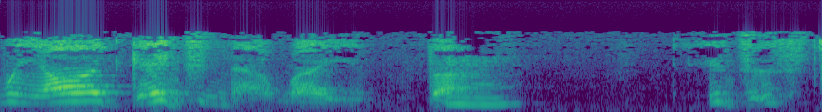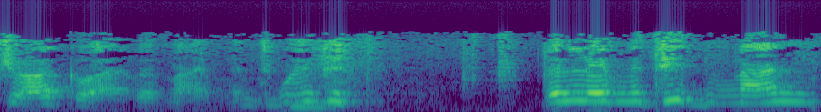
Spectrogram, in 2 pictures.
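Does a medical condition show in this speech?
Yes: cerebral palsy; cerebral palsy affecting all four limbs, physical only, cognition unaffected.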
